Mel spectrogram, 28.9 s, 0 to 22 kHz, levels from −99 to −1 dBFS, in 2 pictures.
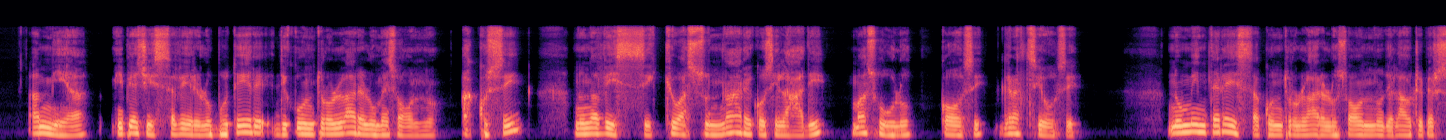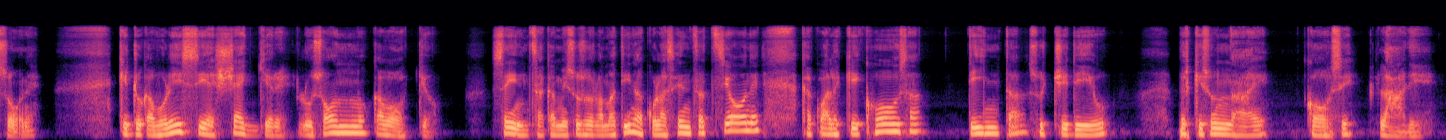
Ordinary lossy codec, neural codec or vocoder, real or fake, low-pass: none; vocoder, 24 kHz, 100 mel bands, Vocos; fake; 10.8 kHz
